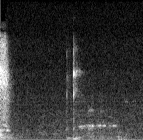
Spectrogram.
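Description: Near silence, with one faint short click about a second in.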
